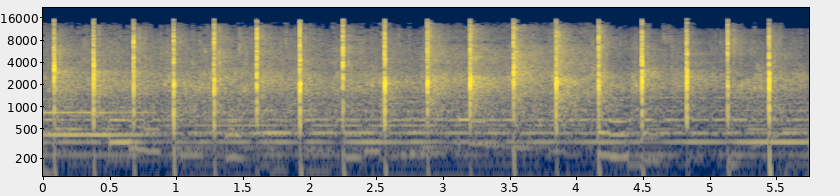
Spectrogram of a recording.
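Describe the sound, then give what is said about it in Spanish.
An audience at a church service claps together in a steady, even rhythm, roughly three claps per second, applauding the Lord for those who have accepted Him, with sustained musical tones humming underneath. No one speaks. “¿Cuántos dan un aplauso al Señor por quienes lo han aceptado?”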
